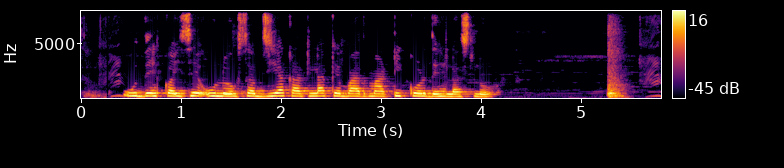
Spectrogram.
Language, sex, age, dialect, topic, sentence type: Bhojpuri, female, 18-24, Southern / Standard, agriculture, statement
